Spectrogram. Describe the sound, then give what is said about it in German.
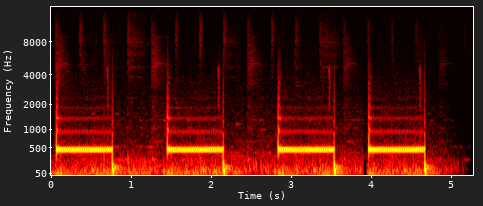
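Telephone line tones while placing a call to Nicaragua in Central America: four evenly spaced, steady buzzing beeps of equal length with short pauses between them, over a low rumbling background. “Dieses Mal telefoniere ich nicht nach Südamerika, sondern nach Mittelamerika.”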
